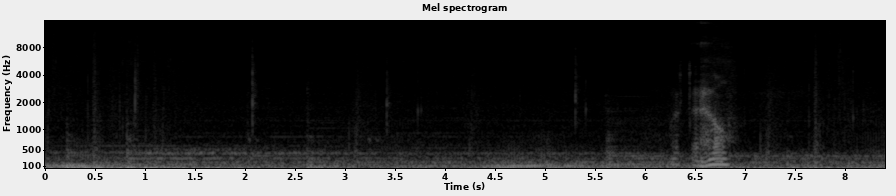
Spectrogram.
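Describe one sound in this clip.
Footsteps tread on a hard metal floor.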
